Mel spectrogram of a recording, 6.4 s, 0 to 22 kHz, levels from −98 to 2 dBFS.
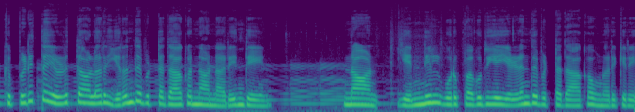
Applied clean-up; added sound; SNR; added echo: neural mask model RNNoise.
